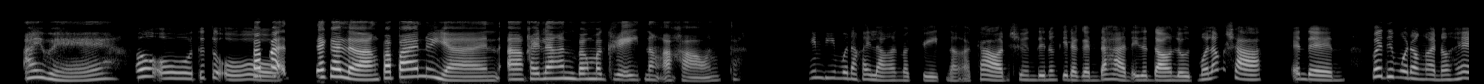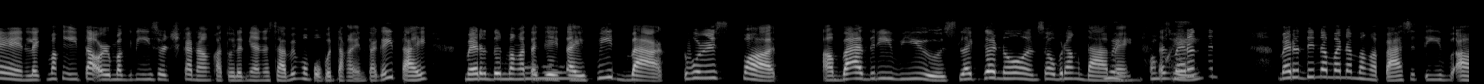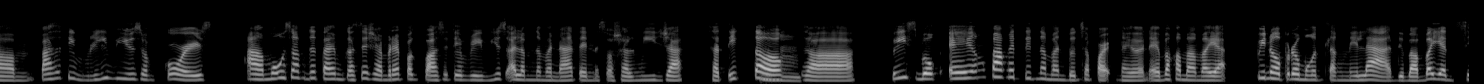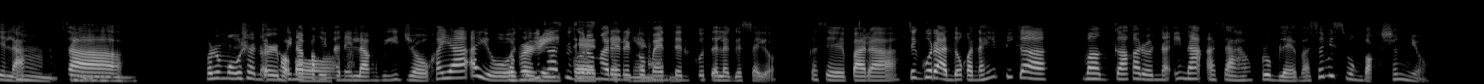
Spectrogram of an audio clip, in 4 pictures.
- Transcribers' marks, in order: none
- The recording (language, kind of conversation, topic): Filipino, advice, Paano ko aayusin ang hindi inaasahang problema sa bakasyon para ma-enjoy ko pa rin ito?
